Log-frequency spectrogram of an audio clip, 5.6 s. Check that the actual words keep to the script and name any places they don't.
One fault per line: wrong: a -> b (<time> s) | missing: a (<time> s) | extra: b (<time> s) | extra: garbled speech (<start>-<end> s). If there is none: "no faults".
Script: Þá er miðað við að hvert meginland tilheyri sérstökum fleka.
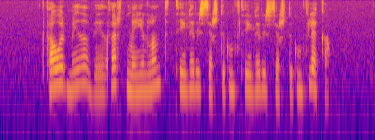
missing: að (1.6 s)
extra: tilheyri sérstökum (3.7 s)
